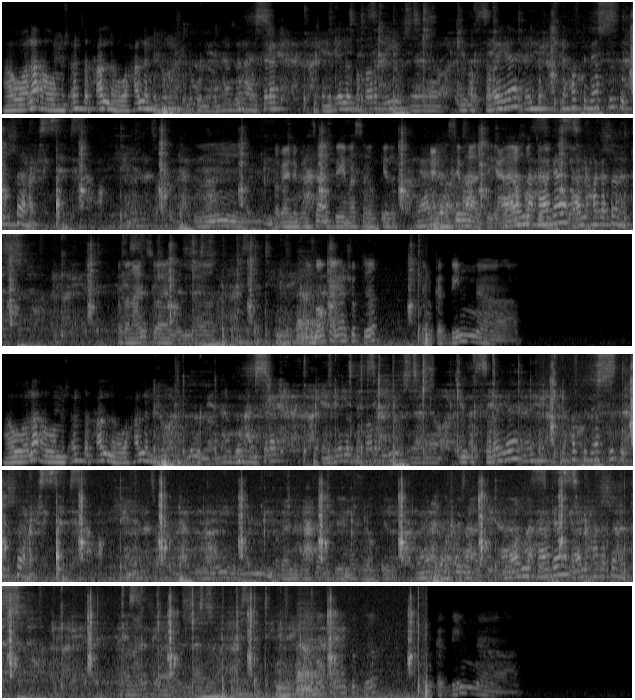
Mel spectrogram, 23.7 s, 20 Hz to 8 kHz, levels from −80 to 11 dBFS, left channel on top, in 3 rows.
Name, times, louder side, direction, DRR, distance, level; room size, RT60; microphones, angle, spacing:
voice 1, 0.0-3.6 4.0-8.4 13.0-13.8 14.1-15.7, left 2 dB, 35° left, 0.8 m, -38 dB
sound 1, 1.9-20.1, right 5 dB, 70° right, 0.7 m, -41 dB
Clock, 6.7-21.1, right 7 dB, 35° right, 0.3 m, -38 dB
voice 2, 10.3-11.0 11.3-12.9 13.2-15.2 17.2-18.5 19.4-20.5 21.0-22.3, left 6 dB, 55° left, 0.4 m, -40 dB
6.6 x 2.9 x 2.5 m
head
